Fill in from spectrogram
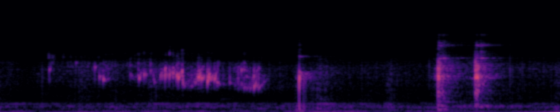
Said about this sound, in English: Breakfast ready? In a minute. Here, I'll pour you some coffee.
